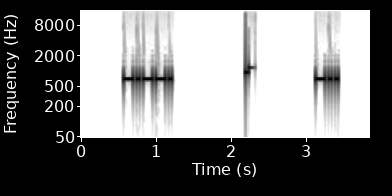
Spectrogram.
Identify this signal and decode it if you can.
Morse code, heard as a keyed tone, about 28 wpm, 700 Hz. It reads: <KN> D
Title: Single Character (Letter:Number:Punctuation:Prosign) 28wpm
